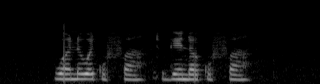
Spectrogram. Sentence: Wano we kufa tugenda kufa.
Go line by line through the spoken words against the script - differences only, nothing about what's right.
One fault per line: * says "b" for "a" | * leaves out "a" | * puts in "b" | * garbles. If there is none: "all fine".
all fine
